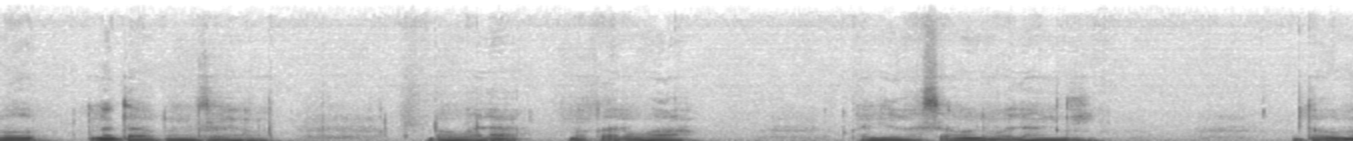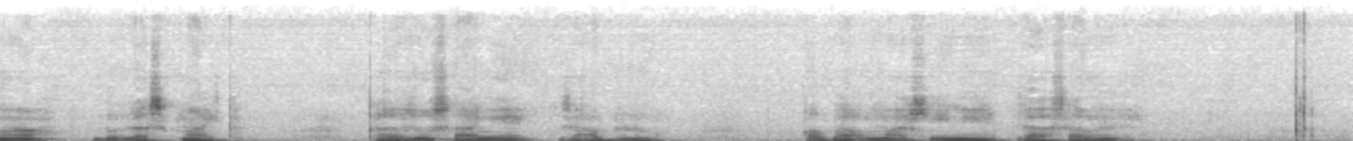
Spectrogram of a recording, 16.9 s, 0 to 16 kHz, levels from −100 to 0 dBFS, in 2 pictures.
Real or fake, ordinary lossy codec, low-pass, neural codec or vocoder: fake; Opus, 64 kbps; 14.4 kHz; codec, 44.1 kHz, 7.8 kbps, Pupu-Codec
